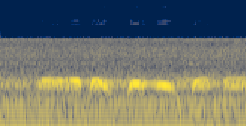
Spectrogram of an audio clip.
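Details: Tawny Owl at its roost replying to its distant mate, giving chirring, warbling notes: a run of short wavering trills, several dipping downward, about six phrases in three seconds, low hum behind.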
